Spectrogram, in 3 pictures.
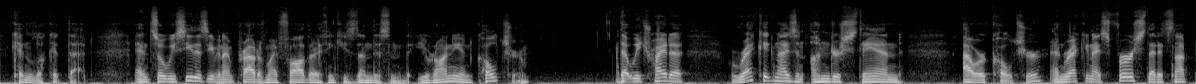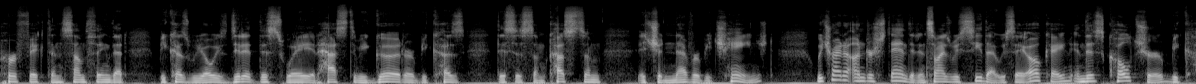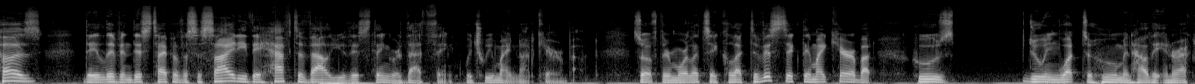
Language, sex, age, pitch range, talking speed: English, male, 30-49, 100-125 Hz, 210 wpm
